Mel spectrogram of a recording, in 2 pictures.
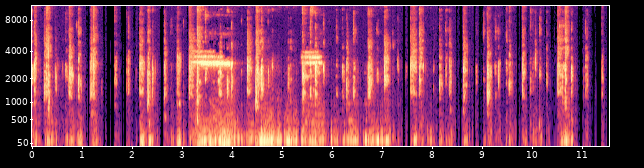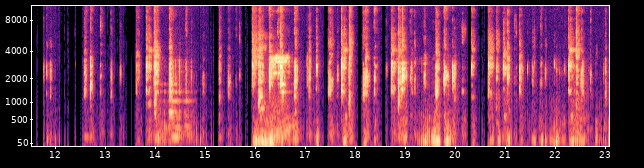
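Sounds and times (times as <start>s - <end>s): keyboard typing: 2.2s - 7.9s, 16.0s - 16.9s.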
